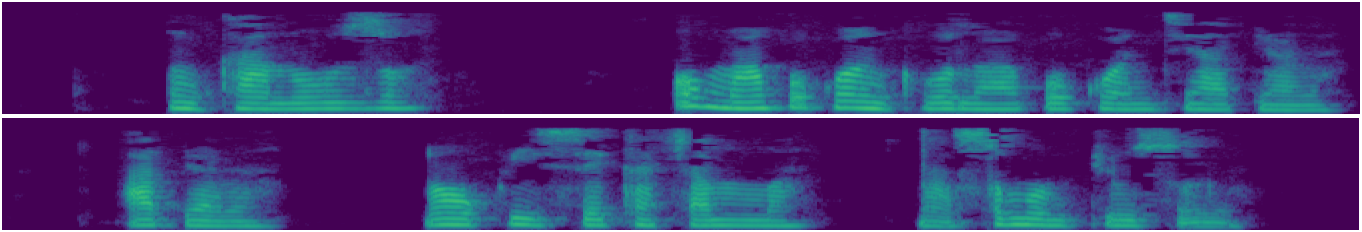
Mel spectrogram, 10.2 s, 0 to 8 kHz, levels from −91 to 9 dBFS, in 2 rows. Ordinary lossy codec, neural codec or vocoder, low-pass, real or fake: MP3, 24 kbps; codec, 16 kHz, 6 kbps, DAC; 7.2 kHz; fake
